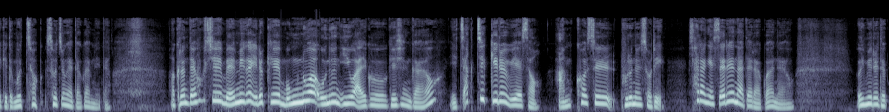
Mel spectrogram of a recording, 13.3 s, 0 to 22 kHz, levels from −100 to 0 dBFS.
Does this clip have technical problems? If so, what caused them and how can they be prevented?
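Yes. From 3.03 to 5.06 s the speech shows repeated stalls (stutter). Packets arrived late, the jitter buffer kept running dry, and the receiver extended the last sound through dozens of holds of up to 18 ms, about 485 ms in all. That is a quarter of the span, with nothing lost. A steadier network path or a larger minimum buffer target would prevent this.

From 5.47 to 6.34 s a jitter buffer slow-down stretches the speech to 88% speed at unchanged pitch. The receiver repeated pitch periods to rebuild its reserve, adding 110 ms and drawing the sounds out. Keeping the buffer from draining, through lower jitter or a higher baseline target, avoids it.

From 8.45 to 9.72 s a jitter buffer speed-up runs the speech at 107% speed at the same pitch. After a backlog built up, the receiver trimmed short pitch-period pieces, removing about a tenth of a second, so the delivery sounds hurried. Smoother packet delivery without bursts would prevent the excess build-up.

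The Opus call path, band-limited to 12 kHz, is not a fault.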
